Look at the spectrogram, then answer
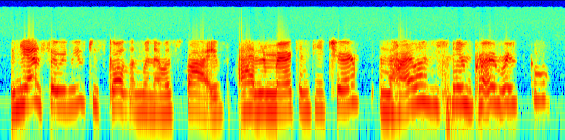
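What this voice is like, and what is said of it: Mixed Hungarian, Scottish, American accent. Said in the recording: “my accent's from all over the place”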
